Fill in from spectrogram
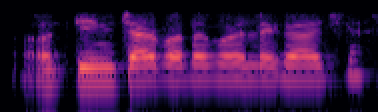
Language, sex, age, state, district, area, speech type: Bengali, male, 18-30, West Bengal, Howrah, urban, conversation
